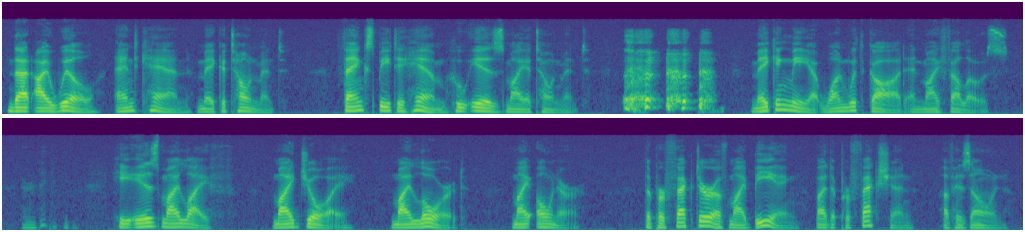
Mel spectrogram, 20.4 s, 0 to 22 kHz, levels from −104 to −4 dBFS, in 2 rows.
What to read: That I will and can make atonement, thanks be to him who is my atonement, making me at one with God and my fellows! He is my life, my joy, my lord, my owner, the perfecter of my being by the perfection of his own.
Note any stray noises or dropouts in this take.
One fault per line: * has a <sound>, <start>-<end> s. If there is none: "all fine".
* has a cough, 6.2-7.2 s
* has a breath, 10.4-11.0 s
